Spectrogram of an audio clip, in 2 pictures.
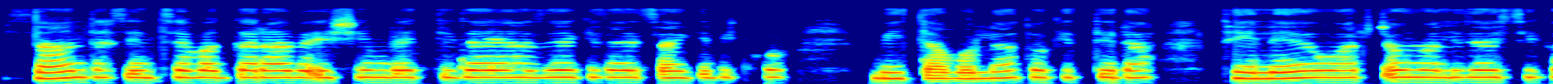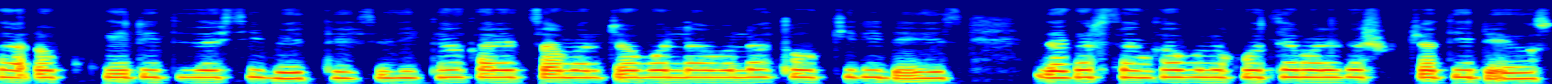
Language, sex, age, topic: Gamo, female, 18-24, government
